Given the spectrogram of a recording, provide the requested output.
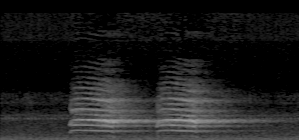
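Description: Blue jay giving two harsh, nasal squawks about half a second apart, each rich in buzzy overtones, against a quiet background.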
